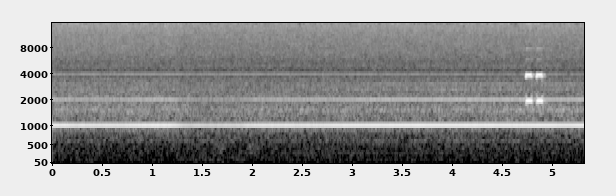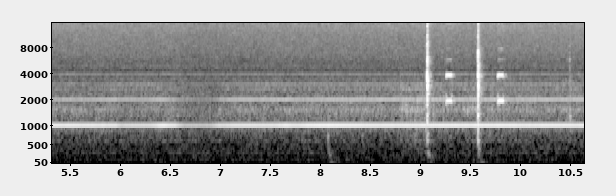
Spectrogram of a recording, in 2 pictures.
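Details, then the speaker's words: Restored Philco cathedral radio during final IF alignment: steady high test tone with faint overtones, level shifting as the IF trimmer is tuned by ear to peak; IF alignment tone peaking. "oh that sounds good let's lower the volume a little that's about peak there"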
